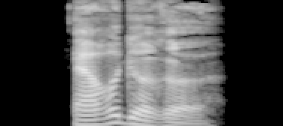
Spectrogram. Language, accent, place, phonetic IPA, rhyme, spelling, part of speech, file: German, Germany, Berlin, [ˈɛʁɡəʁə], -ɛʁɡəʁə, ärgere, adjective / verb, De-ärgere.ogg
- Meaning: inflection of ärgern: 1. first-person singular present 2. first/third-person singular subjunctive I 3. singular imperative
